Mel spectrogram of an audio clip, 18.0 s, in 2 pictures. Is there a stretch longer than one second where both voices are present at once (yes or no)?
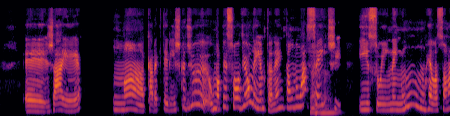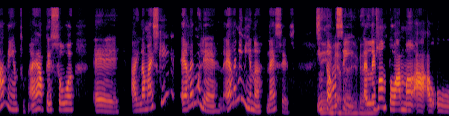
yes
